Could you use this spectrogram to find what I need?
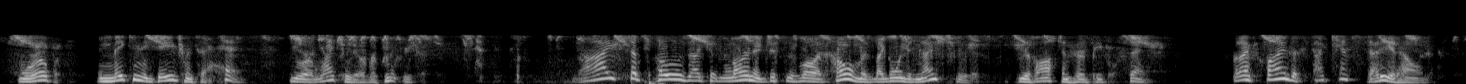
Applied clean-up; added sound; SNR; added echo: neural mask model Resemble Enhance denoiser.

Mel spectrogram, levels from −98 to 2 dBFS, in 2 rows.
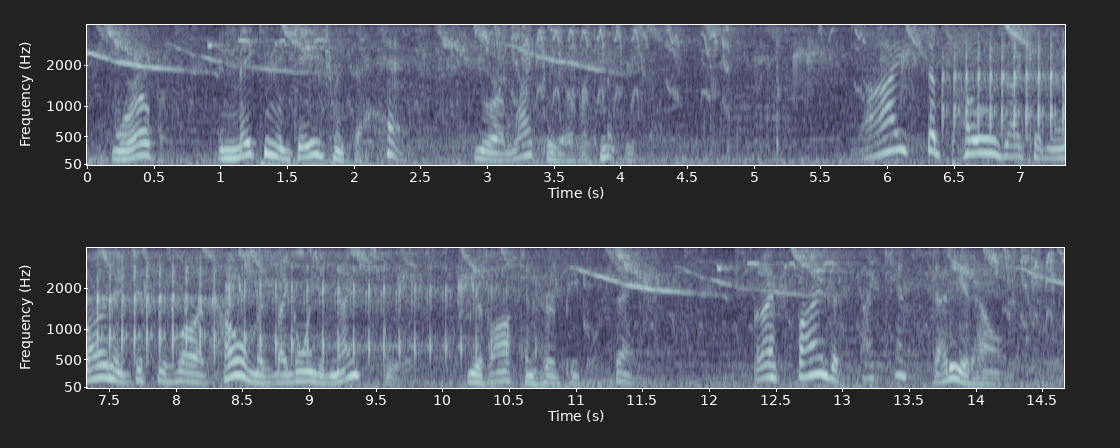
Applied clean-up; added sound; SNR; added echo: none; Insect; 4 dB; none.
